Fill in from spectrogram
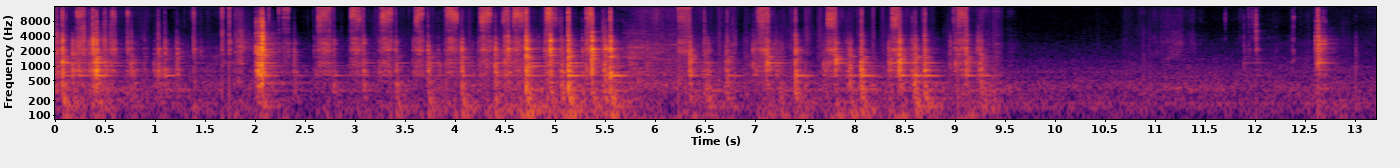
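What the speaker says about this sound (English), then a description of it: "To continue tightening this, we'll be using our 5mm Allen head socket and our 18mm ratcheting wrench." An 18mm ratcheting wrench tightening a front sway bar link nut on a GMC Acadia during a strut replacement, with quick bursts of close clicking ratchet strokes that pause and then return briefly.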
